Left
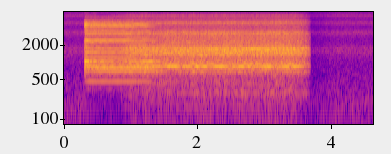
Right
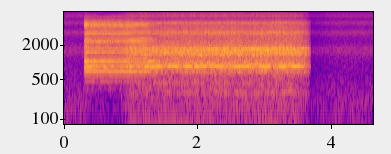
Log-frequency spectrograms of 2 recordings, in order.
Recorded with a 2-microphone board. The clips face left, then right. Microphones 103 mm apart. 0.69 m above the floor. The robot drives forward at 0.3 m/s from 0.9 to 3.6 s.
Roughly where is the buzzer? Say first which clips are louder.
Even; centre.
